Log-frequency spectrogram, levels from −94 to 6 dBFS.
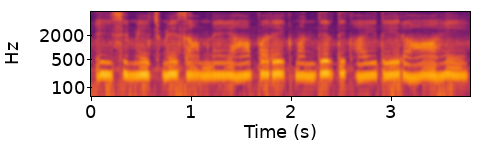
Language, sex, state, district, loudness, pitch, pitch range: Hindi, male, Rajasthan, Jaipur, -15 LUFS, 210 Hz, 205-220 Hz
